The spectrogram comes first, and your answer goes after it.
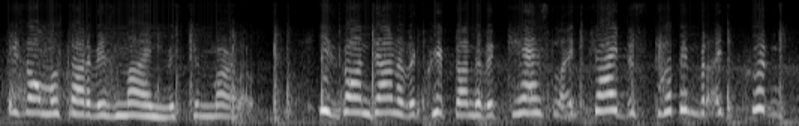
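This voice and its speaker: A woman's voice: high-pitched, fast talker, close to an everyday voice. An actress playing a frightened, pleading young woman in a breathless, earnest 1940s radio melodrama style. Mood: anxious. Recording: dull old radio recording, faint noise.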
